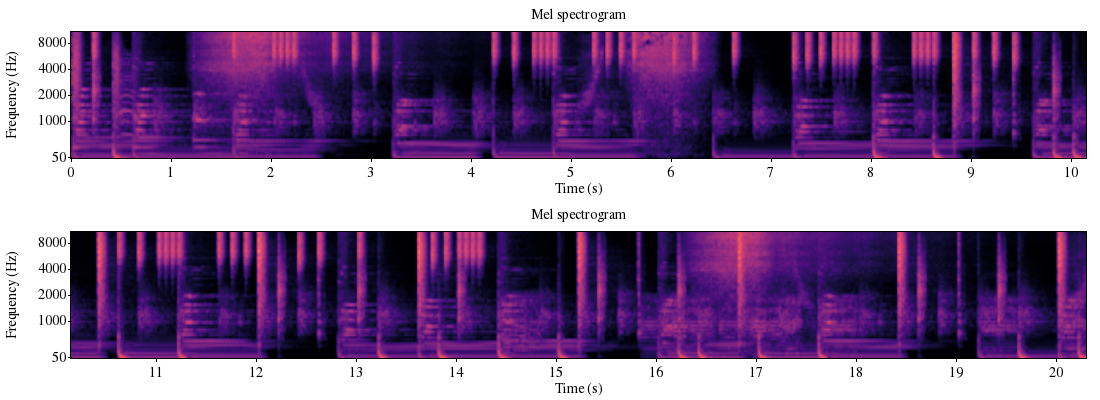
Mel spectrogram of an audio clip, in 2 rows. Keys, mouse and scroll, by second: 0.4 n, 0.5 alt+a, 0.8 click, 1.0 ctrl+Tab, 3.7 click, 5.8-6.2 scroll down 10, 6.2 alt+a, 7.6 click, 7.8 scroll up 7, 8.5 click, 9.2 0, 9.6 alt+a, 10.8 click, 11.0 scroll down 2, 11.1 scroll up 1, 11.2 scroll down 9, 11.4 shift+middle click, 11.6 z, 12.4 scroll down 1, 12.5 shift+middle click, 12.9-14.3 scroll up 17, 13.2 shift+middle click, 14.3 shift+middle click, 14.8-15.3 scroll down 3, 15.0 ctrl+right click, 15.3 shift+middle click, 15.8 click, 15.9 shift+a, 17.9-18.9 drag.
